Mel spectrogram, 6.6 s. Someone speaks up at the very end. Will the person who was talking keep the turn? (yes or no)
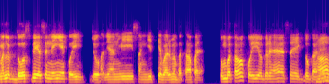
no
